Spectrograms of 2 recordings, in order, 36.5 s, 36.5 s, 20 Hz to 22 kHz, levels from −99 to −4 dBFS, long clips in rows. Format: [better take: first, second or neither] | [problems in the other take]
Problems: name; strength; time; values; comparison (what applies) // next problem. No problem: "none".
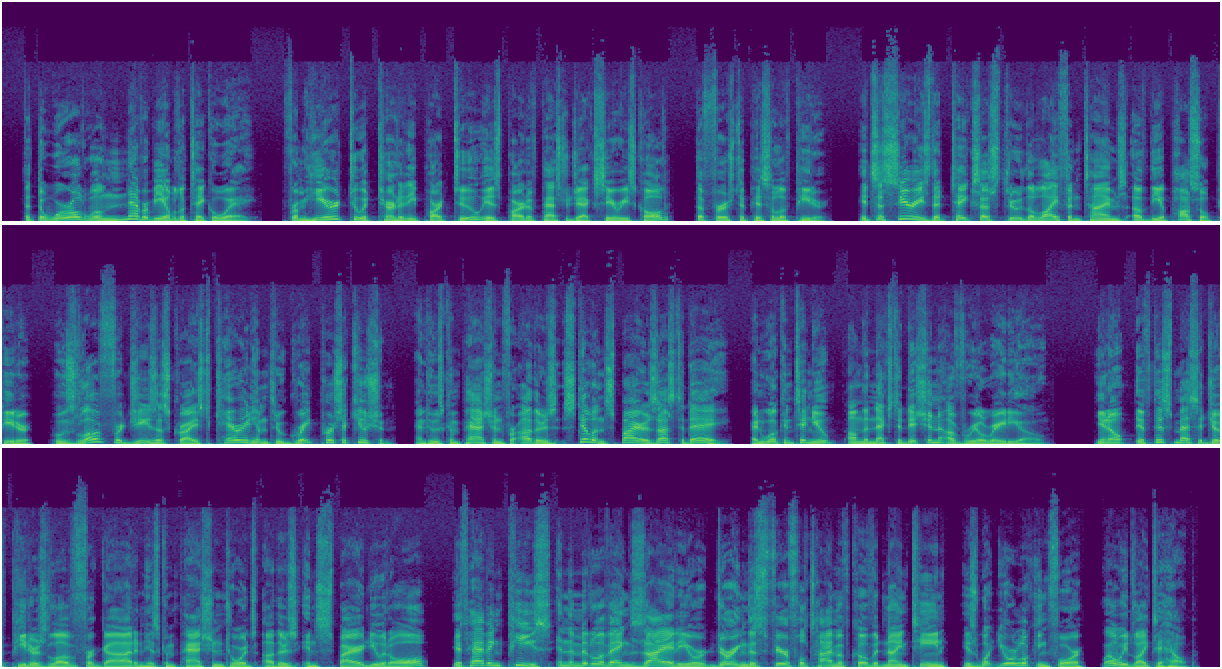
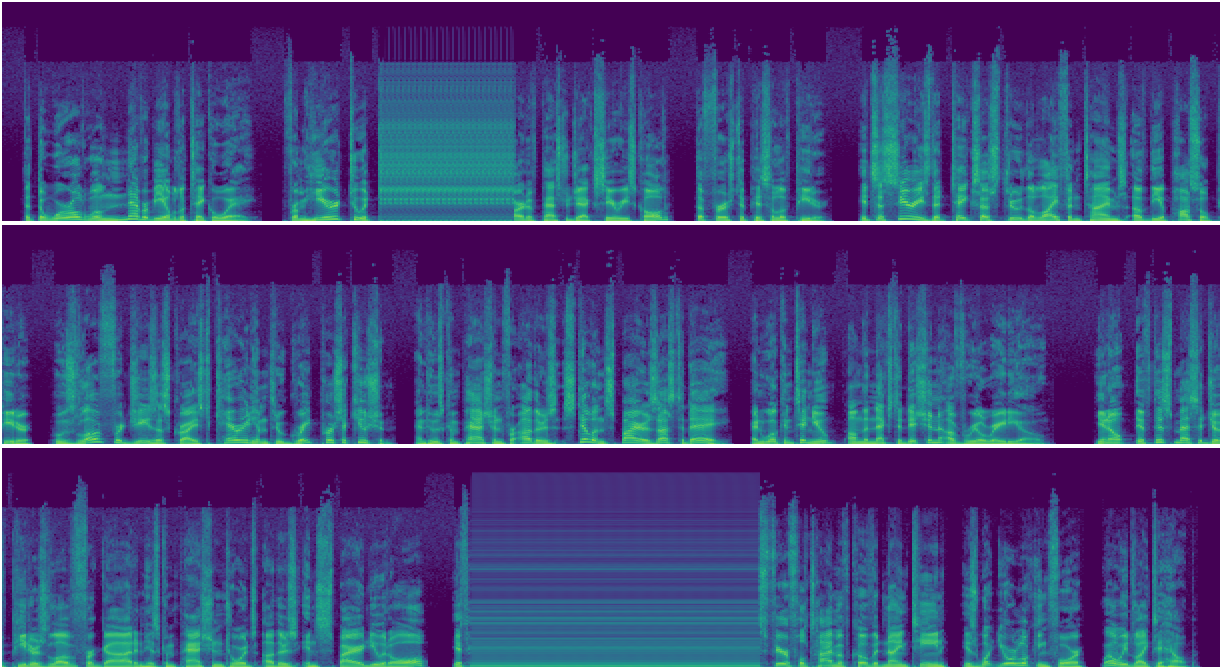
first | audio freezing; at 4 s for 1.5 s and at 29 s for 3 s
